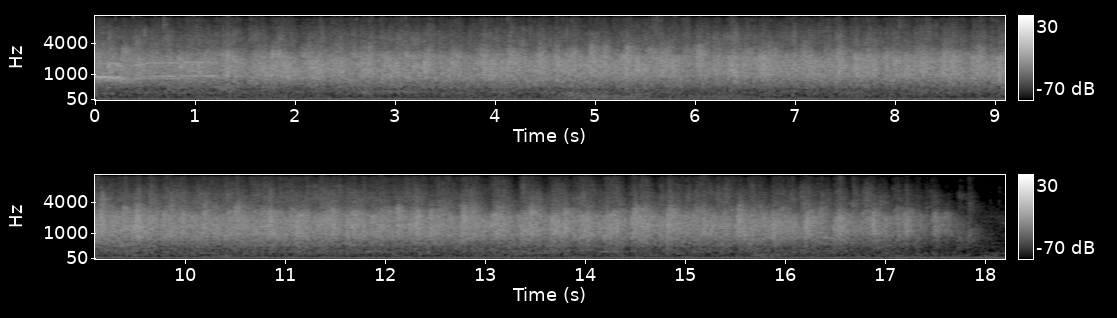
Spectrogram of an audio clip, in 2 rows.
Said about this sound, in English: Sarah Weddington, who argued Roe v. Wade, here today on the 46th anniversary of Roe v. Wade. Let's give Sarah a big round of applause.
